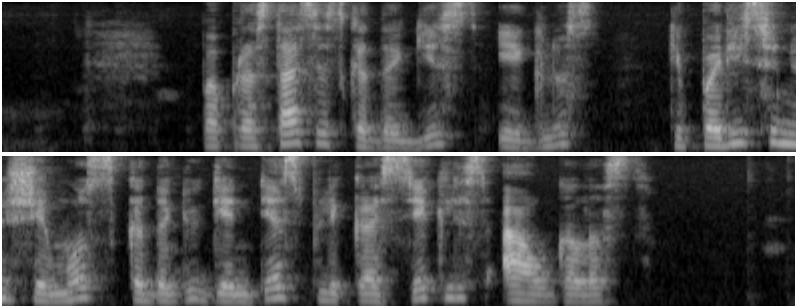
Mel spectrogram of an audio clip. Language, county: Lithuanian, Panevėžys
